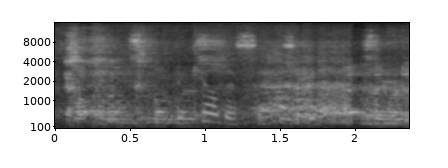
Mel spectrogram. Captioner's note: laughs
